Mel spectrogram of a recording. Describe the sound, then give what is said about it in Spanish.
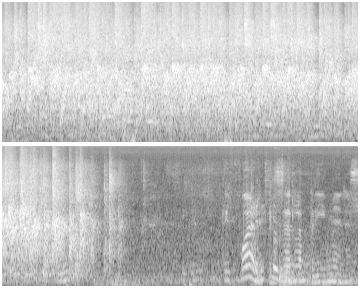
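Audience applause at a book presentation: dense, steady clapping for about four and a half seconds, then thinning out as a voice starts speaking. “Damos un fuerte aplauso.”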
